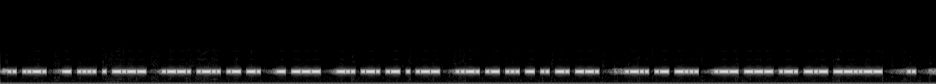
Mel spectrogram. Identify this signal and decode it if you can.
Morse code, heard as a keyed tone, about 52 wpm, 600 Hz. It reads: IF THEY PLAN TO DRAEW FASTING LAB WORK, I
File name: archived / CRSnet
